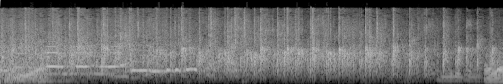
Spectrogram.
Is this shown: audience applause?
yes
